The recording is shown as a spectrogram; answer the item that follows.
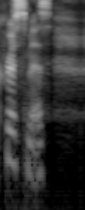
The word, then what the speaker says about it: Christmas: And it adds new ones like colleague and silent tea in Christmas.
